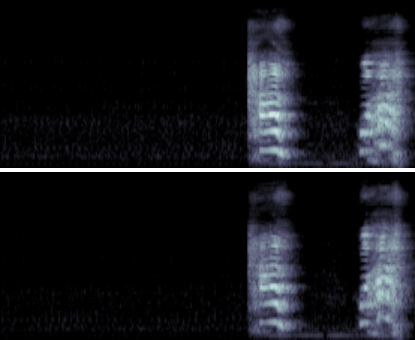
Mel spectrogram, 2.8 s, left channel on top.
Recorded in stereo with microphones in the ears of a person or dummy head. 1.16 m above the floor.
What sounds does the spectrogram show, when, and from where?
1.6 s a scream: 25° left (ahead or behind), 0.7 m; by 2.7 s 35° right (ahead or behind), 1.0 m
